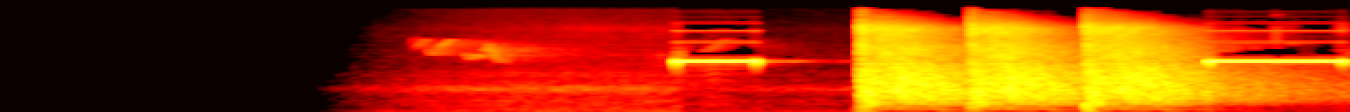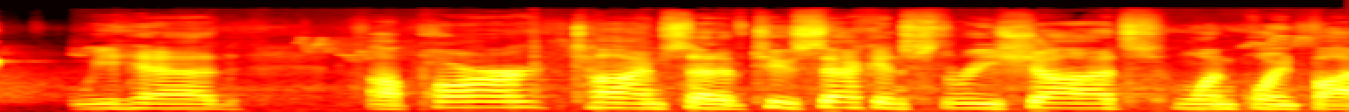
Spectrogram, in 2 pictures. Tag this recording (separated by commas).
Speech, outside, rural or natural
